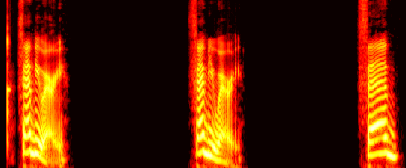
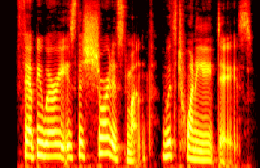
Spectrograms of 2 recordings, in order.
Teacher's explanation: in january february february february so february has an interesting spelling that first r isn't really pronounced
